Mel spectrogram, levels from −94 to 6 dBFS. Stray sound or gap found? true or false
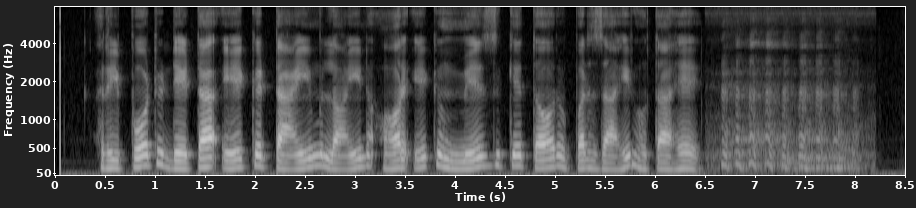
true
